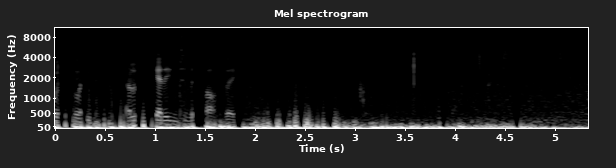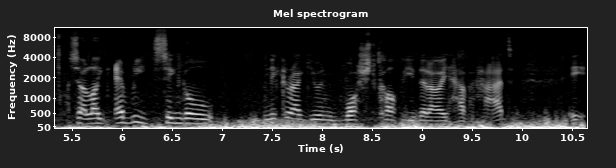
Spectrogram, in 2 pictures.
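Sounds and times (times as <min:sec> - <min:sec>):
wind buffeting a camera microphone outdoors on a chilly day: 0:00.0 - 0:10.6
speech: 0:05.6 - 0:10.6.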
